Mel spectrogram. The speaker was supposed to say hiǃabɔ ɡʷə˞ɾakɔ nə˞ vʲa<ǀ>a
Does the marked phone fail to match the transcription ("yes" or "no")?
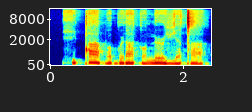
no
